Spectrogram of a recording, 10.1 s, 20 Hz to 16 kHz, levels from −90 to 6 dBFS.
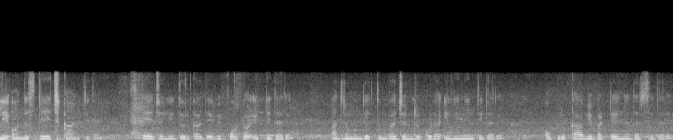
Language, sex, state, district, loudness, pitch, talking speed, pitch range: Kannada, female, Karnataka, Raichur, -16 LUFS, 240 Hz, 105 wpm, 230-245 Hz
